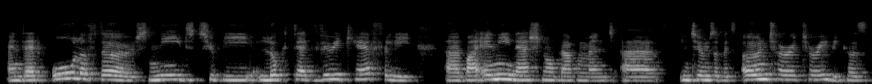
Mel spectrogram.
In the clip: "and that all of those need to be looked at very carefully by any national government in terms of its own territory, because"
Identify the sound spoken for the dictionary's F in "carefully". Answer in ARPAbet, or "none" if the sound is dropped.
F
